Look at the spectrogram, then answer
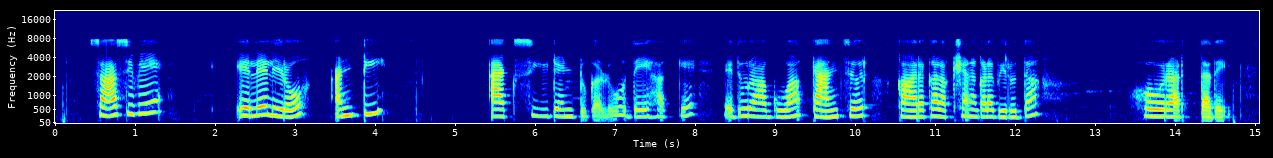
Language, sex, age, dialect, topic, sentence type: Kannada, female, 18-24, Mysore Kannada, agriculture, statement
